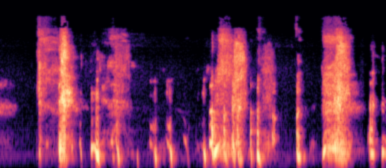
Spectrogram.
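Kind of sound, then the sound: human body sound, sneeze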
